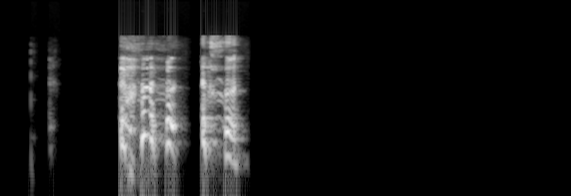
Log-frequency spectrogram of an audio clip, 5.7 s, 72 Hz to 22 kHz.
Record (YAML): cough_length: 5.7 s
cough_amplitude: 27552
cough_signal_mean_std_ratio: 0.26
survey_phase: beta (2021-08-13 to 2022-03-07)
age: 45-64
gender: Female
wearing_mask: 'No'
symptom_cough_any: true
symptom_fatigue: true
smoker_status: Never smoked
respiratory_condition_asthma: false
respiratory_condition_other: false
recruitment_source: Test and Trace
submission_delay: 3 days
covid_test_result: Positive
covid_test_method: RT-qPCR
covid_ct_value: 17.2
covid_ct_gene: ORF1ab gene
covid_ct_mean: 17.8
covid_viral_load: 1500000 copies/ml
covid_viral_load_category: High viral load (>1M copies/ml)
